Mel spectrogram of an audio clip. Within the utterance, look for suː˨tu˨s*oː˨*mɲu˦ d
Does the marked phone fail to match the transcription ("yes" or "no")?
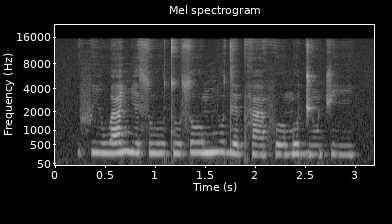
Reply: yes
